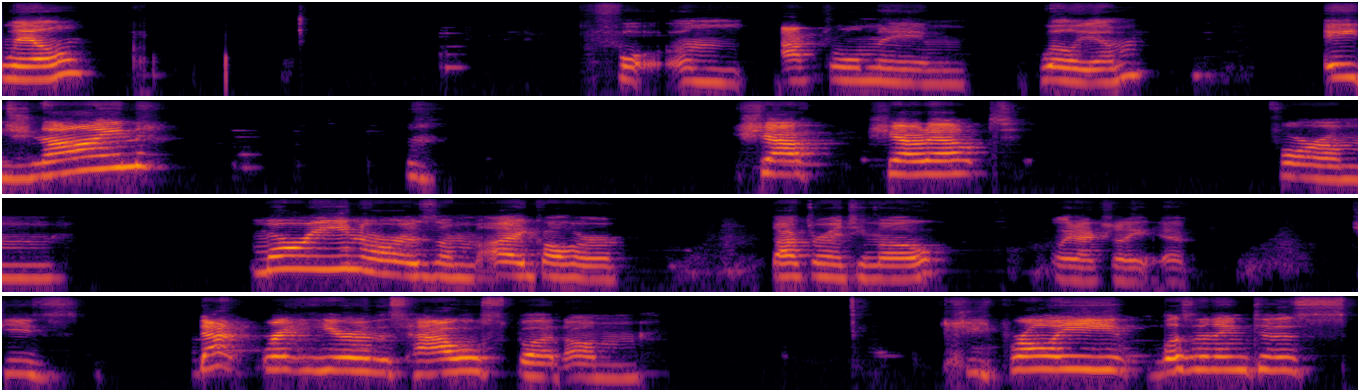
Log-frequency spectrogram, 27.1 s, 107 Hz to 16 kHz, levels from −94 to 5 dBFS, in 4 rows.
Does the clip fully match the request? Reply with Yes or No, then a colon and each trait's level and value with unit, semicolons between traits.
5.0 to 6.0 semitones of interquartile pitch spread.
Yes: wide, 5.5 semitones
